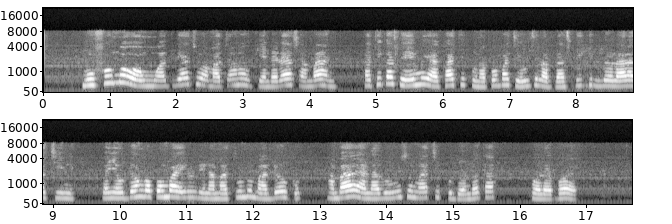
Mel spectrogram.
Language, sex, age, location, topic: Swahili, female, 25-35, Nairobi, agriculture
